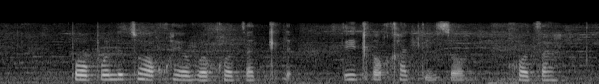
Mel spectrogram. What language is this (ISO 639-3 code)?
tsn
